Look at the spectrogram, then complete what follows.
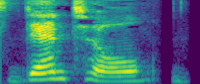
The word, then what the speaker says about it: dentil: And it's dental, DENTIL, but it actually... Oh, I didn't know that. But it actually refers to the look of teeth, which is DENTAL.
